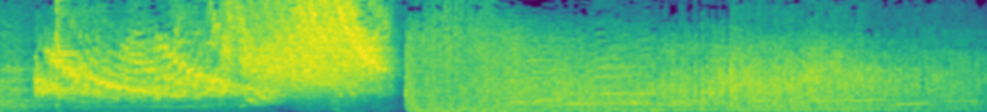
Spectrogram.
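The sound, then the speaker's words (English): A rising, whistling whoosh builds for about two seconds, then a loud explosion bursts in as a gas-filled house blows up when a lighter is lit, roaring on as a dense, crackling rumble to the end, with no talking. “And then mm-hmm. explosion.”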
